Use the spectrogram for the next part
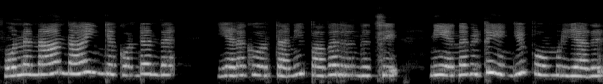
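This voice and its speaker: Woman playing a gentle magic tree in a cartoon; soft, soothing, high voice. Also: steady tone, moderate pace, recorded from a distance, highs cut off. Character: kindly magical fruit tree, gentle and caring.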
